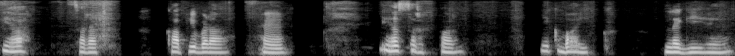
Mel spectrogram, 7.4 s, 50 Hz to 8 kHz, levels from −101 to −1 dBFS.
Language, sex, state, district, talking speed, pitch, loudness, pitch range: Hindi, female, Bihar, Lakhisarai, 105 wpm, 200 Hz, -26 LUFS, 185-225 Hz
